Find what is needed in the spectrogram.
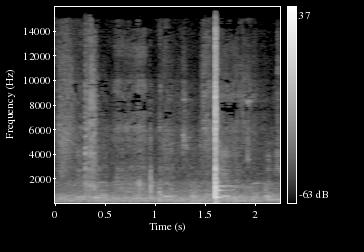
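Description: A single sharp knock on a hard service counter about one and a half seconds in, with a brief ring after it, over low room noise.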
